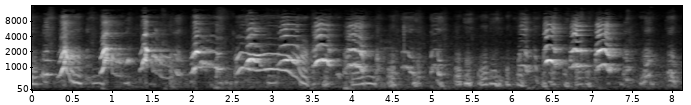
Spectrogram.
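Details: Gordon Setter puppies at two weeks old, eyes and ears just opened, giving a steady run of rising and falling whines and squeaky yelps, several pups calling over one another.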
